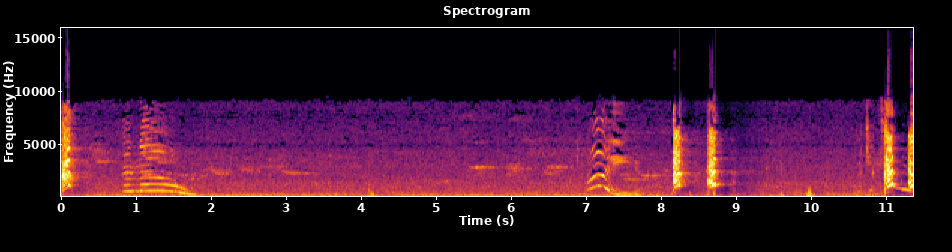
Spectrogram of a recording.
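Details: Havanese puppies indoors: several drawn-out whines sliding downward early on and again midway, then sharp high yips and barks near the end, with a person's voice nearby.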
